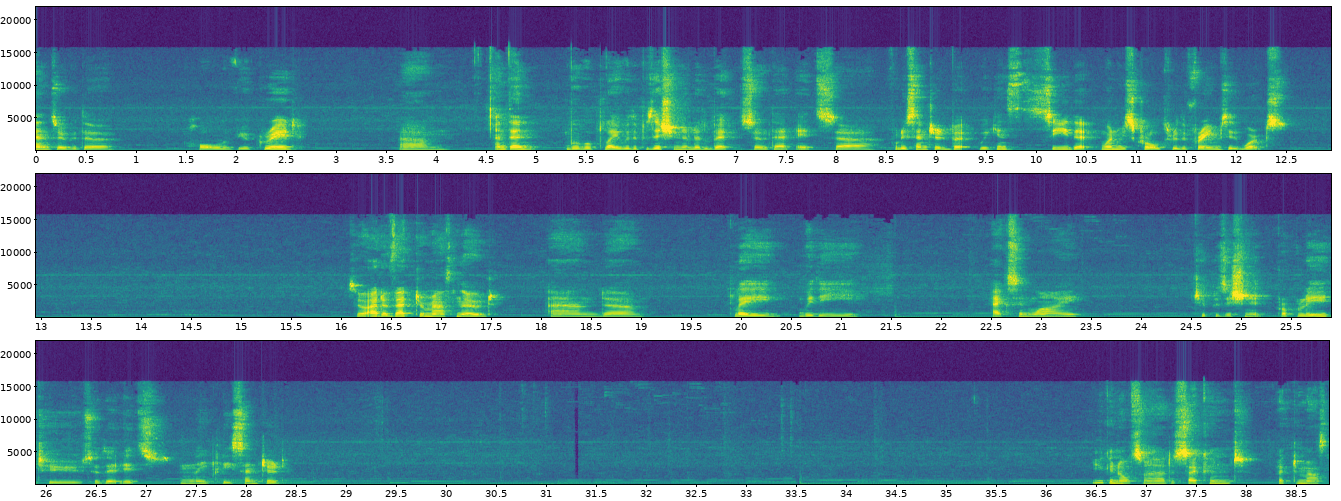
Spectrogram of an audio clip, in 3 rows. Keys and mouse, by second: 0.0 click, 1.6 click, 2.0 click, 6.9 click, 13.0 click, 13.4 click, 13.7 shift+a, 18.2 click, 21.4 click, 22.9 space, 23.2 space, 24.2 click, 29.2 click, 35.6 click, 36.4 shift+d, 37.8 click.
